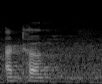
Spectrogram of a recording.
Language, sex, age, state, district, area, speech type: Sindhi, female, 60+, Maharashtra, Mumbai Suburban, urban, read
